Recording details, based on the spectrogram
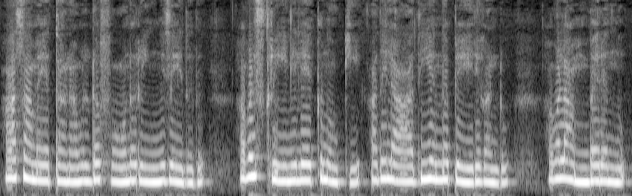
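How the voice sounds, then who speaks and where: A woman reading a scripted story narration at a steady, measured pace. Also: a little high.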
